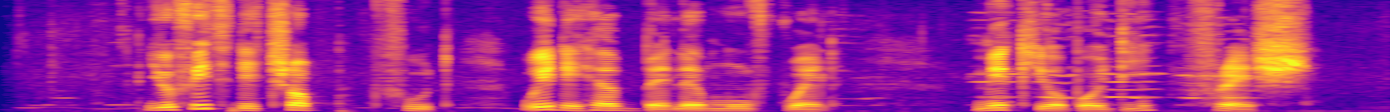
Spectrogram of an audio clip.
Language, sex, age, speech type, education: Nigerian Pidgin, female, 30-45, spontaneous, tertiary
